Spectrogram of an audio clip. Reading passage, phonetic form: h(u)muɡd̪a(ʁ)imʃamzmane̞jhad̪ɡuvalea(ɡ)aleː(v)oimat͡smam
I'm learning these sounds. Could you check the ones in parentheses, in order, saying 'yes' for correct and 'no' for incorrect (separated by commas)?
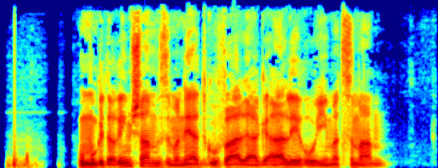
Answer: yes, yes, yes, no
